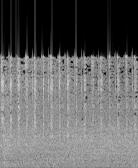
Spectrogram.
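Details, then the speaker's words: Propane recovery rig after refrigerant sight glass failed and opened a hole: with the compressor shut down, steady rushing hiss with faint fast pulsing as gas keeps pushing through; owner unsure whether the compressor is still turning. "sounds like it's still turning and I don't know if that can be possible or not but there's definitely gasp pushing through this is nuts"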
